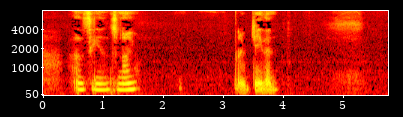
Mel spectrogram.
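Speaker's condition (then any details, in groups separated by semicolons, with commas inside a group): Cerebral palsy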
